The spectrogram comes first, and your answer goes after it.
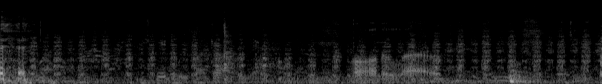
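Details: Panting hard, a tired male Bernese mountain dog out on his first hike breathes in rapid, husky puffs, while a person talks briefly in the middle.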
